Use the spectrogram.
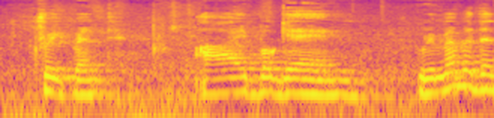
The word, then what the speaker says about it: ibogaine: injuries underwent, it's called ibogaine treatment. Ibogaine. Remember the name. Is that pronounced relatively properly, would you say? Yes. I don't want to get it wrong. Ibogaine. Body. Ibogaine. Rogaine with an ibo.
